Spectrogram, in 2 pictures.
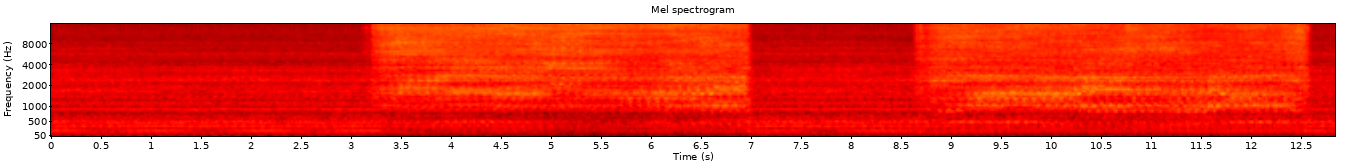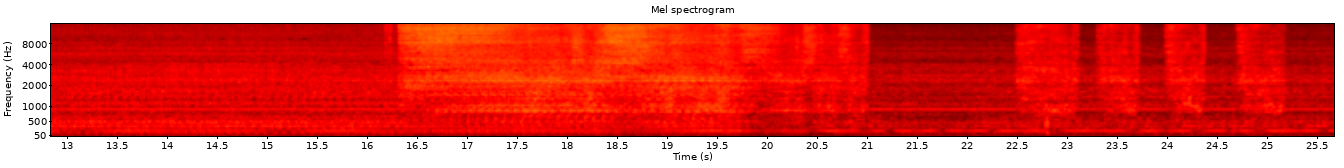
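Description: A belt sander hums steadily.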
